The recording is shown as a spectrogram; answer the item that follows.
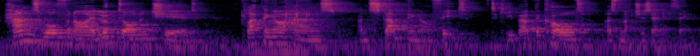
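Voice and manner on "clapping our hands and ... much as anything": ordinary delivery, nothing marked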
